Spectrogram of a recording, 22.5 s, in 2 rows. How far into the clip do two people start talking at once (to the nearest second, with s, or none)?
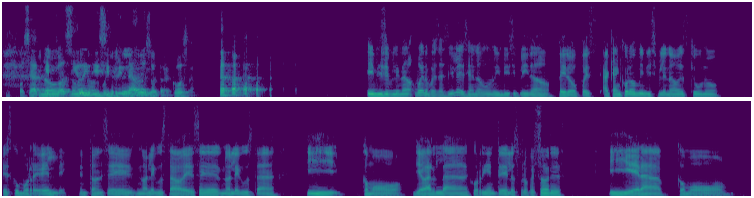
1 s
